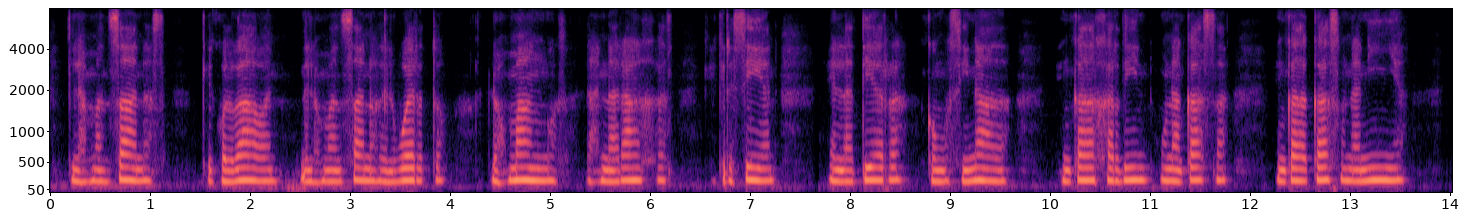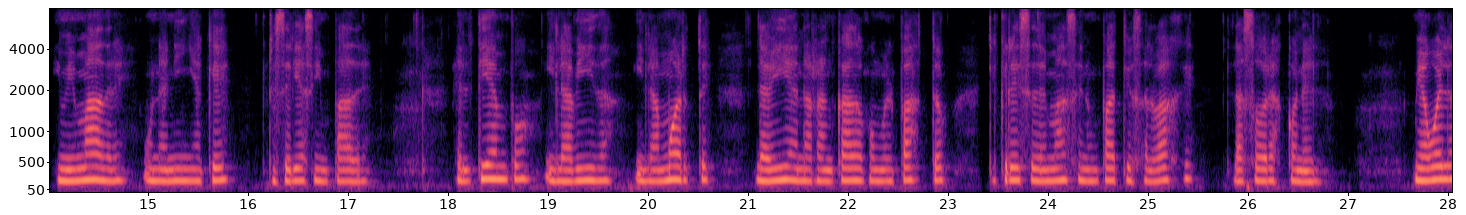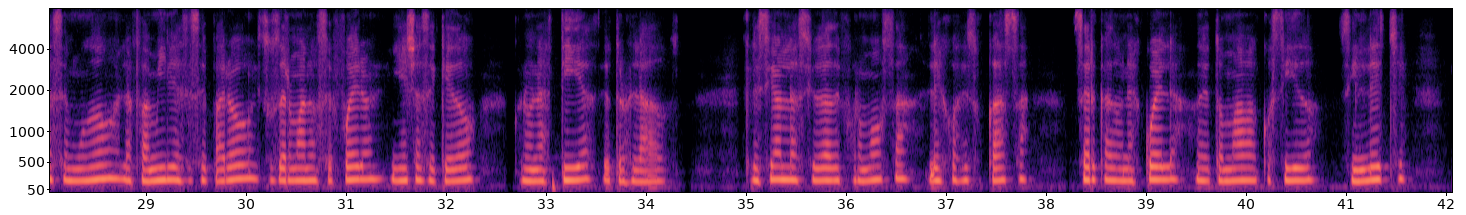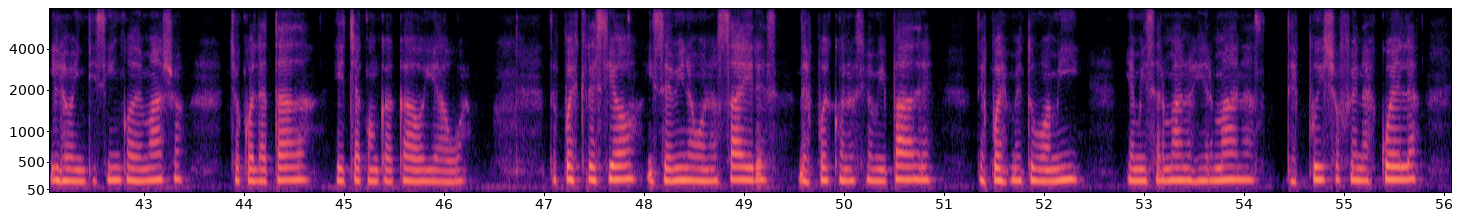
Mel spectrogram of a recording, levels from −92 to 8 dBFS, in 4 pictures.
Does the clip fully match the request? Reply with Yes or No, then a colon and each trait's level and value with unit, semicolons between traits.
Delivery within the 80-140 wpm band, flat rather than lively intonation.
No: average, 160 wpm; narrow, 1.5 semitones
